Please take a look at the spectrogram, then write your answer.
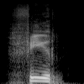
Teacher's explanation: Jadi ra ni kita kena baca dengan nipis.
